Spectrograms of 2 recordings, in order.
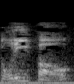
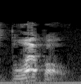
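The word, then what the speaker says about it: blepo (βλέπω): It's not bleepo, it's blepo.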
